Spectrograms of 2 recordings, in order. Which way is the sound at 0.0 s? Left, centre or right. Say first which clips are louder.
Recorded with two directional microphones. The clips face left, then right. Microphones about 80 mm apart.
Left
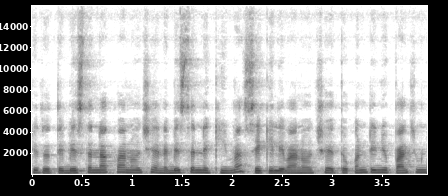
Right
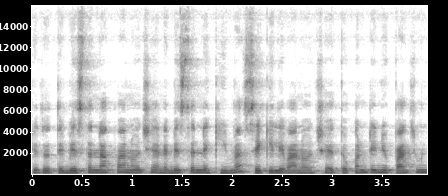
Left 3 dB; left.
